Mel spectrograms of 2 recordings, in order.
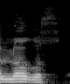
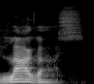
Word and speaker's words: logos: ahora te digo esto yo estoy pronunciando logos como como la producción haremos en español por qué porque así me enseñó mi profesor muchos les enseñan a decir la gas a mí no me gusta eso no creo que esta producción correcta pero la realidad nadie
